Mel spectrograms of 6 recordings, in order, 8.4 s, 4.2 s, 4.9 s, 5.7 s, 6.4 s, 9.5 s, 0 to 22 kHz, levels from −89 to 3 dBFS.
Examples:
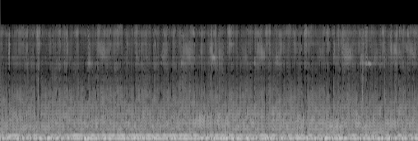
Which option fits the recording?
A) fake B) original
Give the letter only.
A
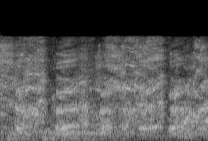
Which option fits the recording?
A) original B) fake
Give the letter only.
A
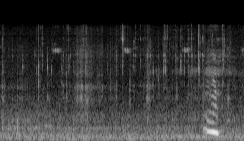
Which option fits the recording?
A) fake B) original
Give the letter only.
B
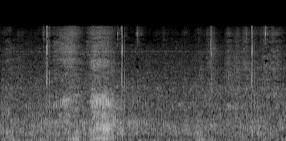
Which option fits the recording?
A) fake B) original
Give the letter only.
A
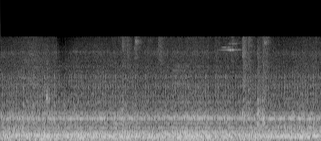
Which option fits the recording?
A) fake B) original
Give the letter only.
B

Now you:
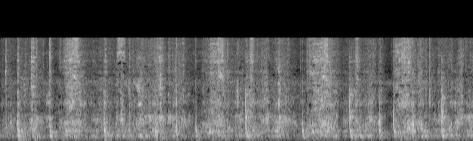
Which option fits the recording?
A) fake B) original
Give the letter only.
B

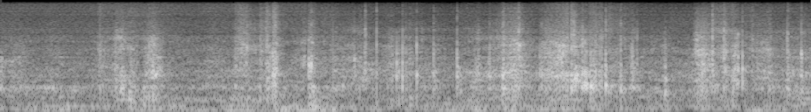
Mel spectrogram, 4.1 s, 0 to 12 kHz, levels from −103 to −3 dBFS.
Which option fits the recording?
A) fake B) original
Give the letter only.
A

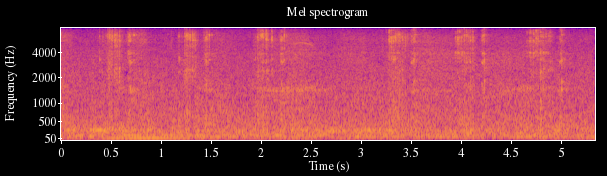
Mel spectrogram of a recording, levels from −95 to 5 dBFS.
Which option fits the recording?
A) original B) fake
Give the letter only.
A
